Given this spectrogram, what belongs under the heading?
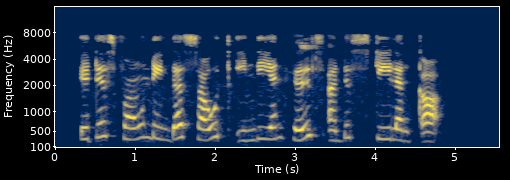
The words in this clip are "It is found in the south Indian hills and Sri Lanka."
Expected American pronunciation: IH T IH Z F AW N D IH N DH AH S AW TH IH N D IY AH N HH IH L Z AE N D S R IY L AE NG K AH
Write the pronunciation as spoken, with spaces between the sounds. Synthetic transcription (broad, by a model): IH T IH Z F AW N D IH N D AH S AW T IH N D IY AH N HH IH L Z AE N D S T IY L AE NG K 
